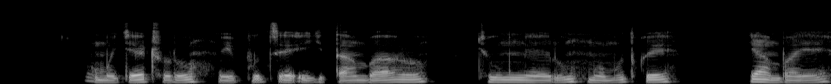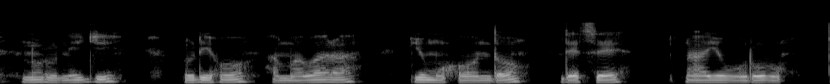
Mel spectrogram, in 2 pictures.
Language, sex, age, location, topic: Kinyarwanda, female, 18-24, Kigali, health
